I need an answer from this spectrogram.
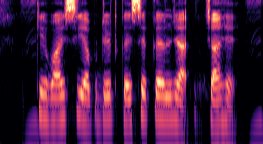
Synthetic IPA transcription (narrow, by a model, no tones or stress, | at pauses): keʋaːɪsiɐpɖeːʈkɛːsekɐt͡ʃaːɦe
